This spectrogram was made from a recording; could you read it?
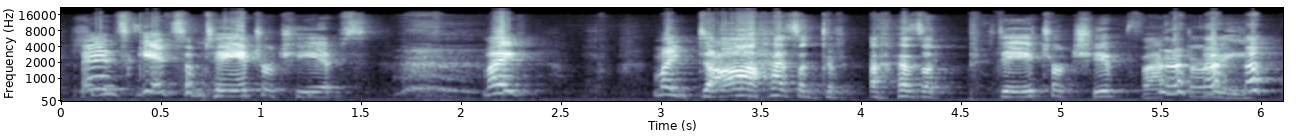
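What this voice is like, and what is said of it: Put-on Irish accent. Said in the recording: “the Irish ... That accent was as good as Harry Hook's”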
